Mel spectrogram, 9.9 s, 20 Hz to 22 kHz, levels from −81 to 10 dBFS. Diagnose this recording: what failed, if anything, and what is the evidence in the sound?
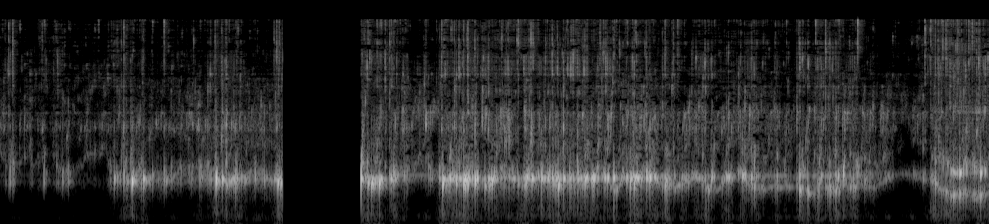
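An audio dropout to silence runs from 2.83 s to 3.61 s, removing about 0.78 s of sound. The audio stops abruptly and resumes just as abruptly, and the gap holds no room tone or noise floor at all. On a waveform it is a flat line; a spectrogram shows a sharp-edged black column across every frequency. The likely cause is input lost at the capture stage, such as a device or link dropping out, while the recorder kept writing silence.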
